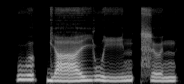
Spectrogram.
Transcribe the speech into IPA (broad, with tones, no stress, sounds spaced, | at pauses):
w ʊ˥ k̚ j aː˨˥ j w iː˨˥ n t͡s ɵ˧ n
